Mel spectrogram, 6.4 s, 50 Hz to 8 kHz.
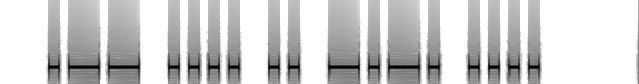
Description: Morse code, heard as a keyed tone, about 12 wpm, 650 Hz. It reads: WHICH
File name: 01-Chapter-01 12 WPM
